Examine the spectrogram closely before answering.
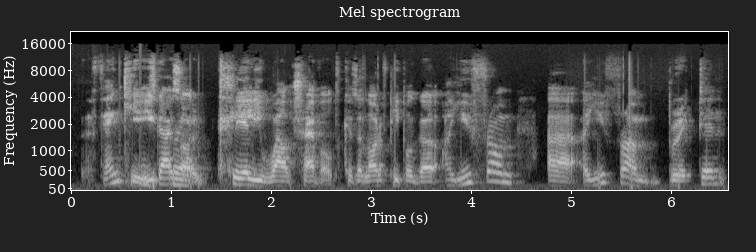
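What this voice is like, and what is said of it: South African accent. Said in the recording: “you have an accent ... That is South African, very distinct for sure”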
